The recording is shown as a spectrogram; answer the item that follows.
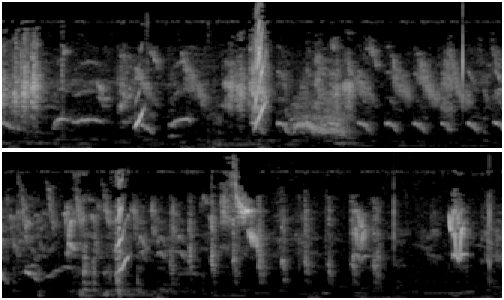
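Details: Fledgling canary trying out early songs and trills: a dense, continuous, scratchy chatter of twittering notes, rising and falling whistles and rapid clicks, with a few louder bursts along the way.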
